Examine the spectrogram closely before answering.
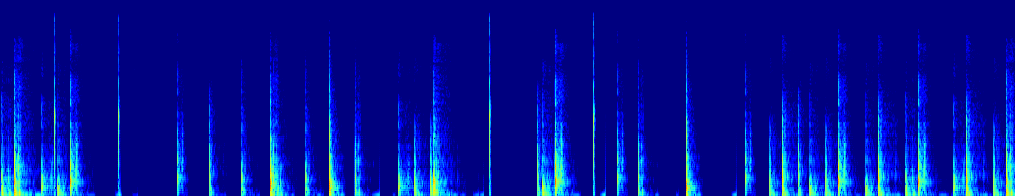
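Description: A pickaxe chips at stone in quick, repeated knocks.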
